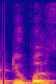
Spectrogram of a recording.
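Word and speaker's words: tuple: इसे ट्यूपल्स भी बोला जाता है, हाँ, ठीक है, ट्यूपल डेटा टाइप, बट हम टपल बोलेंगे, ठीक है। वो अलग अलग प्रोनाउंसिएशन है, कोई डाउट तो नहीं?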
